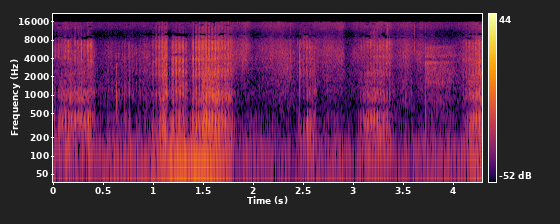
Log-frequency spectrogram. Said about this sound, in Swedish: Ni hör hur Puff spinner.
